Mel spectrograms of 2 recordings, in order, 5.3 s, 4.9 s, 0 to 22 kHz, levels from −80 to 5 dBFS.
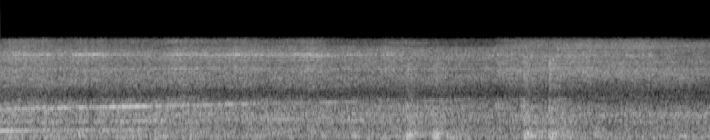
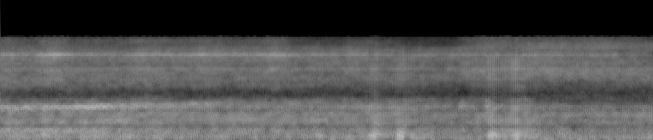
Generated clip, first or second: second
